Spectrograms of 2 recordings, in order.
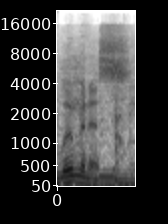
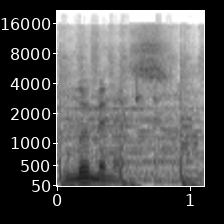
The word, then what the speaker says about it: Lumines: I'm pretty sure they are, but they came out saying like it's pronounced luminous.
